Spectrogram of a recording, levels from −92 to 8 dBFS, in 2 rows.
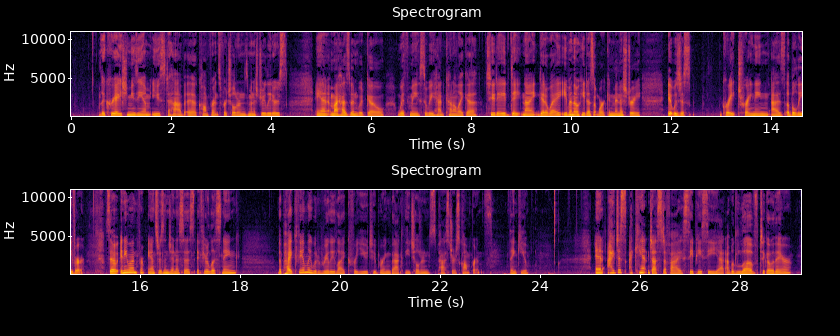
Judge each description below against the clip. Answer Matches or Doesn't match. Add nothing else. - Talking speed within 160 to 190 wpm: Matches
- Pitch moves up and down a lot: Doesn't match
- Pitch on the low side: Doesn't match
